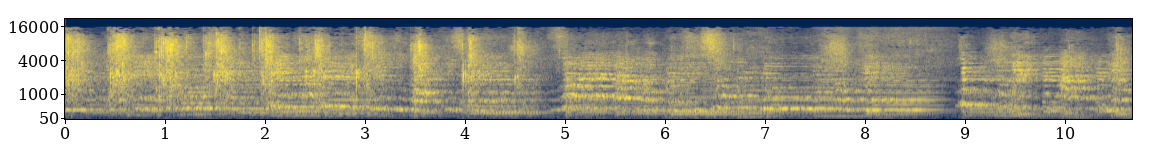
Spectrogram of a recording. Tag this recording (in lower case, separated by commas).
music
